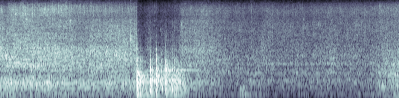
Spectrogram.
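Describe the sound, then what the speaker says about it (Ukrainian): Mushrooms hit a pan of frying onion and garlic, a loud steady sizzle with a brief clatter and stir as they go in, then a quieter continuing fry. "І тепер можна додавати сюди вже грибочки, бо цибулька і часник вже добре підсмажились."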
